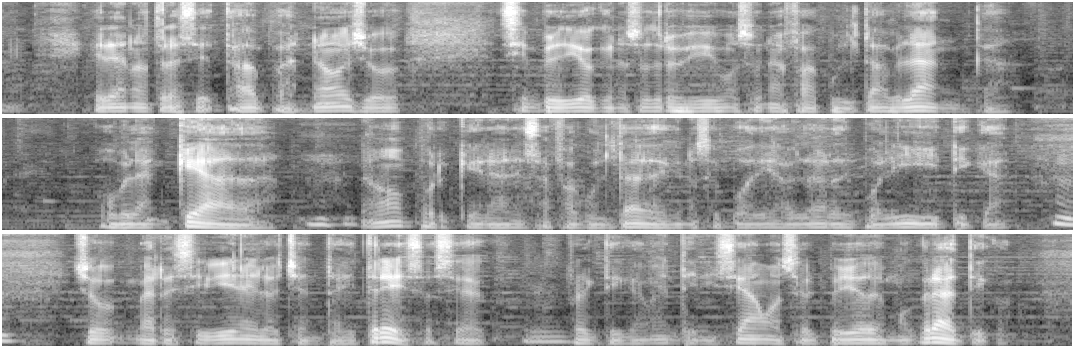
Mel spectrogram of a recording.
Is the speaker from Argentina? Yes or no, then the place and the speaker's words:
yes; La Plata, Buenos Aires Province, Argentina; yo soy platense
